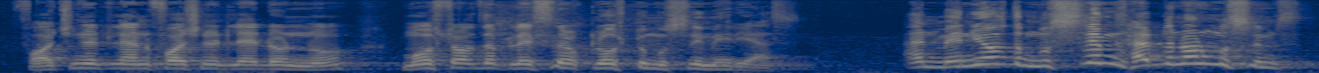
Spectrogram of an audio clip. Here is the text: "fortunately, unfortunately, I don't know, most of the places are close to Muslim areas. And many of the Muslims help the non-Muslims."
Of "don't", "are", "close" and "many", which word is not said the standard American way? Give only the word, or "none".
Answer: none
